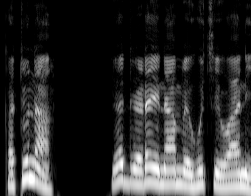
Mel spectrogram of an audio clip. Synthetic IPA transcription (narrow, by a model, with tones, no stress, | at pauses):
kɐ˨tʊ˦naː˨ | jɐ˦dːa˨ɽa˦jnaː˦ma˨jhʊ˦t͡ʃeː˨waː˦neː˨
